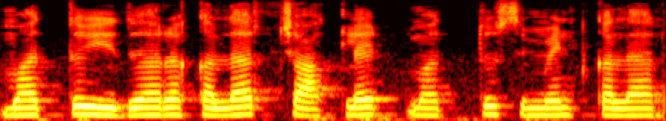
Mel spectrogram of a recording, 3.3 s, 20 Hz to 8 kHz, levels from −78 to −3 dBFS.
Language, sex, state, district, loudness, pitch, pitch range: Kannada, female, Karnataka, Koppal, -15 LUFS, 180 Hz, 175-185 Hz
